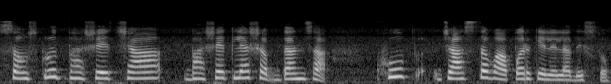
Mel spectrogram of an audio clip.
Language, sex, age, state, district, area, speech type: Marathi, female, 45-60, Maharashtra, Pune, urban, spontaneous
